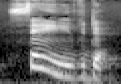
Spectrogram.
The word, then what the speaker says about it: saved: But I'll drop the silent E when I add my ed and it'll be saved. Hear that D sound?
